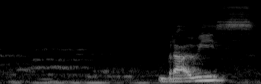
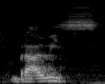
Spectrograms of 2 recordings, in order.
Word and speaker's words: Bravais: Okay, in the next class, that is Bravais, actually it is a Bravais, but the S is silent in this. Bravais, it's the name of the scientist, right?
